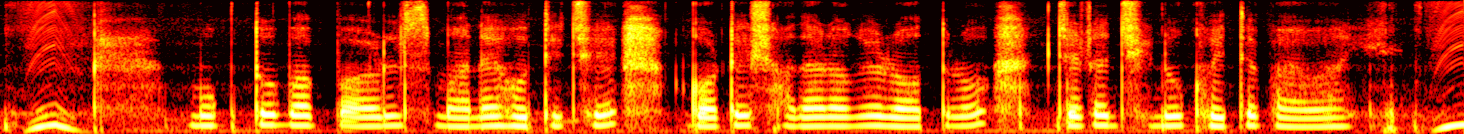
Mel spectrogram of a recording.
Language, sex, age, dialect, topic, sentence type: Bengali, female, 18-24, Western, agriculture, statement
